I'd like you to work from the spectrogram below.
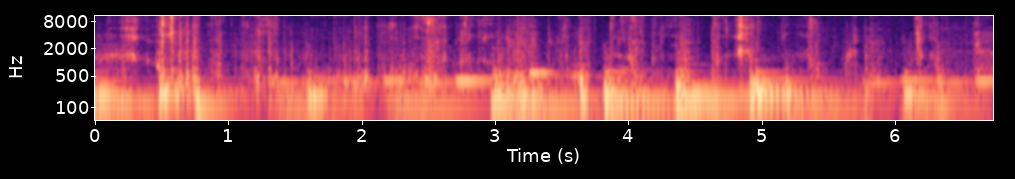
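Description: Crunching of sour cream tortilla chips from a green bag, with many crisp, irregular bites and chews heard under a steady, tonal background sound.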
